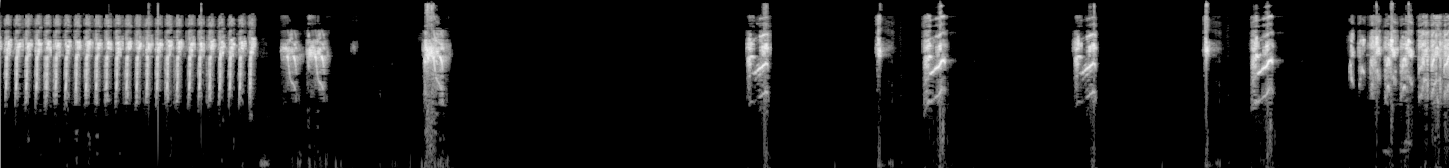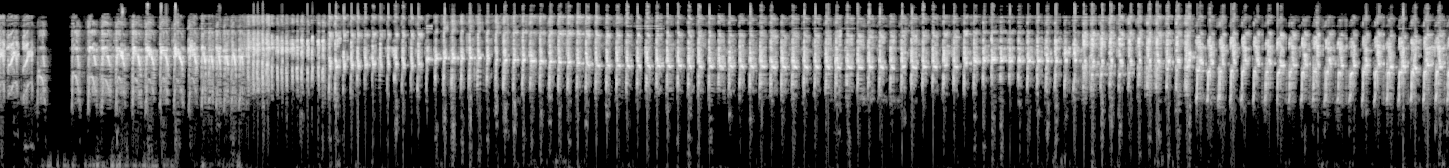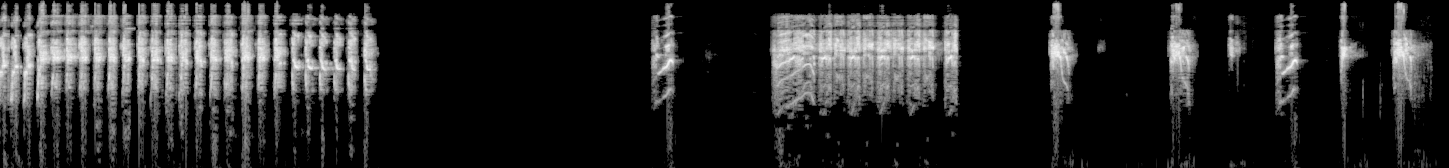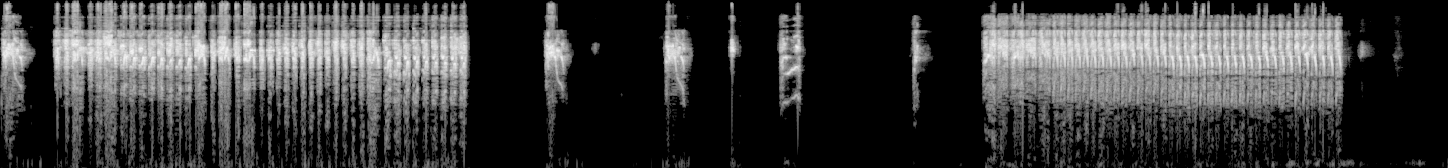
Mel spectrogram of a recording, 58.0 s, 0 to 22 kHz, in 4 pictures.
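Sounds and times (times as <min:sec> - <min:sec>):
bird chirps and trill: 0:00.0 - 0:03.4, 0:04.2 - 0:04.6, 0:07.5 - 0:07.8, 0:08.8 - 0:09.6, 0:10.7 - 0:11.0, 0:12.0 - 0:12.8, 0:13.5 - 0:32.8, 0:35.5 - 0:35.8, 0:36.7 - 0:38.6, 0:39.5 - 0:39.8, 0:40.7 - 0:48.2, 0:48.9 - 0:49.2, 0:50.1 - 0:51.6, 0:52.6 - 0:57.2.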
